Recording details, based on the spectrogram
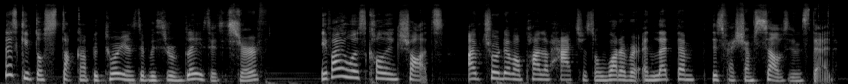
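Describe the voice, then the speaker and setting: A woman's voice: medium pitch, animated, fairly quick, a bit bright, no room sound, natural voice. A woman reading the lines of a callous, bossy male mercenary soldier from a game story, with faint music behind. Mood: scornful. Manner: mocking, bossy. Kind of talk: reading game dialogue on a live stream.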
